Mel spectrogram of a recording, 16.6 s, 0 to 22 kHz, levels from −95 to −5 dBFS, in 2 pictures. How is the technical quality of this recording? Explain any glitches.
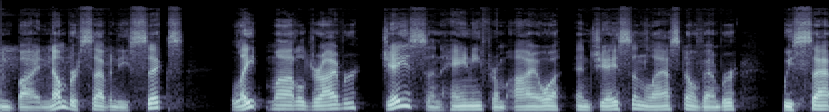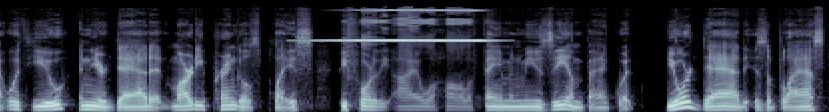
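The recording has one clear glitch, a loudspeaker feedback squeal. From 11.14 to 13.43 s the microphone picks up its own loudspeaker, and at 4.9 kHz the loop gain exceeds one, so a pure tone swells over roughly a second to around 10 dB above the speech. A spectrogram would show a bright horizontal line at 4.9 kHz, and the waveform would show the envelope ballooning.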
